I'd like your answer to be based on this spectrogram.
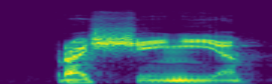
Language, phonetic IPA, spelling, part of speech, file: Russian, [prɐˈɕːenʲɪjə], прощения, noun, Ru-прощения.ogg
- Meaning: 1. inflection of проще́ние (proščénije) 2. inflection of проще́ние (proščénije): genitive singular 3. inflection of проще́ние (proščénije): nominative/accusative plural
